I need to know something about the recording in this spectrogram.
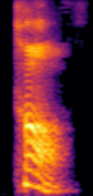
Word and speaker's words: tough: 모음의 강세가 있고 GH가 F 발음 납니다. 그래서 enough. 그 다음에 tough.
